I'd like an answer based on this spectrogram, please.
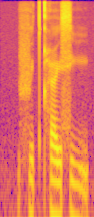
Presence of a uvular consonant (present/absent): present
